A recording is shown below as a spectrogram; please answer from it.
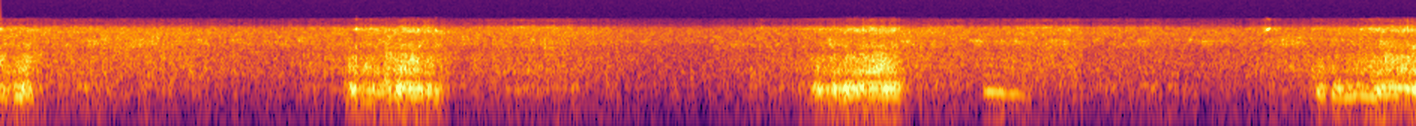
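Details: Staffy dog named Red snoring while asleep, quieter than usual: soft, irregular snoring breaths, about three audible snores over low room noise.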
